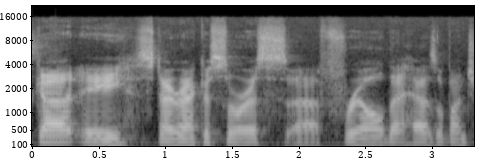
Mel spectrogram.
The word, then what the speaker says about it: Styracosaurus: So I think that the second species that we see of dinosaur in the film is, correct the pronunciation if this is right or wrong, Styracosaurus? The Styracosaurus.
